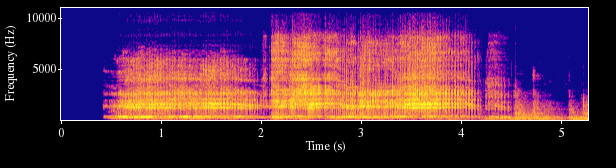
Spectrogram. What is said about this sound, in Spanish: Este es un león. Escuchadlo rugir.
